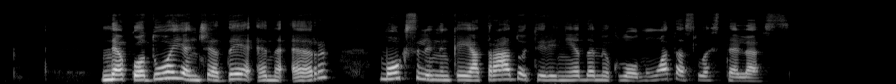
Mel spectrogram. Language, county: Lithuanian, Tauragė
